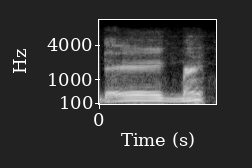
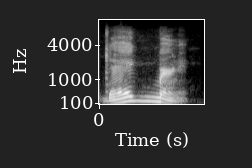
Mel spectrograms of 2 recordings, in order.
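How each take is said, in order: First: "Dag burn it" dragged out slow, "burn" rising; a lazy drawn-out folksy oath; slow drawl. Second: "Dag burn it" with "Dag" jumping high; a quick higher folksy mock oath; high exclamation. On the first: Acted. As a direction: stretch every word of "Dag burn it" out slowly. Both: Mock cursing, said twice.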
